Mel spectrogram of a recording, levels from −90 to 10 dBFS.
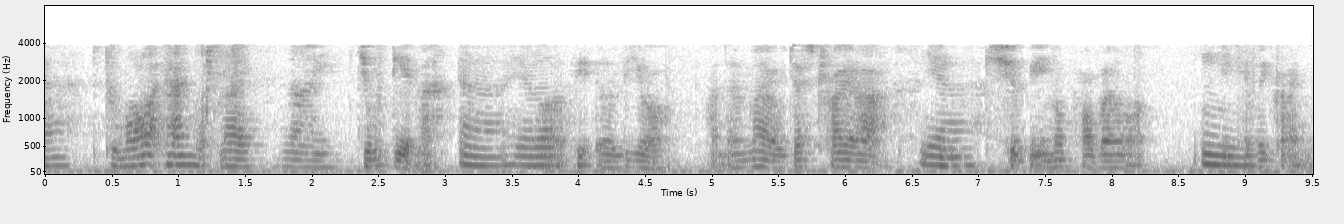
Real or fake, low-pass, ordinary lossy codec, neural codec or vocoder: real; 7.2 kHz; AAC, 16 kbps; none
